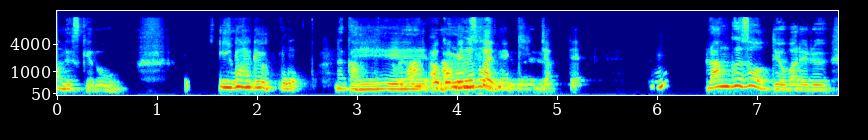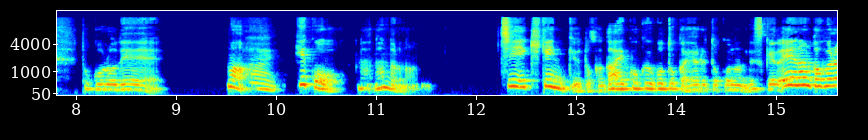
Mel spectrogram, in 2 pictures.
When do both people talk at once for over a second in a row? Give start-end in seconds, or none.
2.9-5.0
